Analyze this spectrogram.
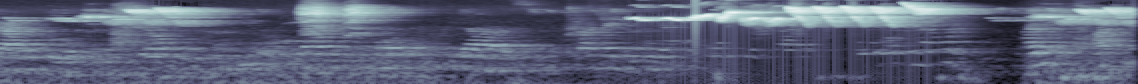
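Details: Wing-trembling female double-collared seedeater utters scattered high chips, then a sustained, rattling, buzzy trill with rapid pulses, and ends with a few more sharp notes. Brief human voice sounds underneath.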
